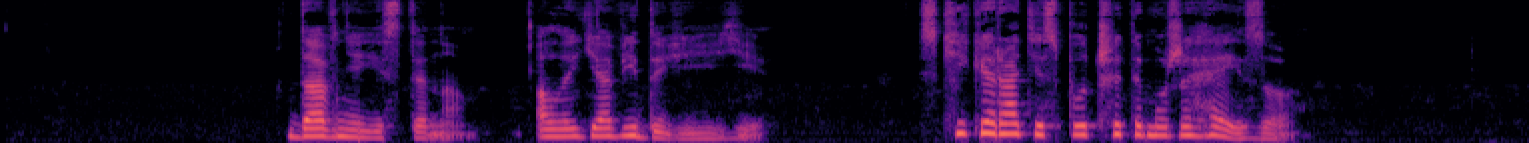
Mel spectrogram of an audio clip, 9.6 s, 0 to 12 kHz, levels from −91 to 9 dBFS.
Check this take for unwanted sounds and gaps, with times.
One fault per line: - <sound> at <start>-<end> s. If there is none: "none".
none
